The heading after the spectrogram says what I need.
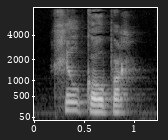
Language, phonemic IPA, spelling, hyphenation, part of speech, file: Dutch, /ˈɣeːlˌkoː.pər/, geelkoper, geel‧ko‧per, noun, Nl-geelkoper.ogg
- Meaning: brass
